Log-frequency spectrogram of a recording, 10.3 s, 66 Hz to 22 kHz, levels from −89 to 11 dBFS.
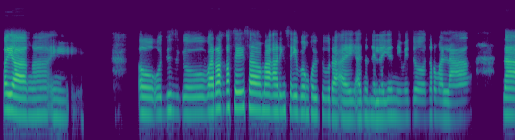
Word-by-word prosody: Kaya 225 -3 +8 0.2
nga 185 0 -7 0.3
eh. 180 -1 -9 1.5
Oo, 200 0 -1
Diyos 220 +2 -9 0.2
ko, 200 0 -5
parang 230 +3 +4
kasi 250 -1 +1
sa 235 -2 +4
maaaring 220 0 +3
sa 220 -1 -5
ibang 205 -1 -3
kultura 185 -3 -4
ay 170 0 -1
ano 175 +1 -6
nila 170 -1 -4
'yon 180 +2 -5
eh 170 - -10
medyo 170 0 -9
normal 175 -2 -6
lang 165 +1 -3 0.7
na 190 - +6
195 Hz, 130 wpm, -23 LUFS, 175-215 Hz, 1.5 s, Kaya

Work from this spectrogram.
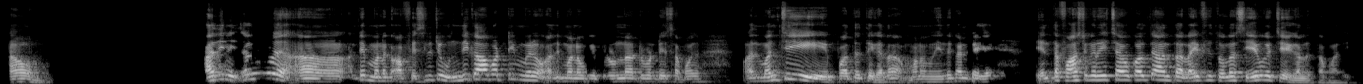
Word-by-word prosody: అవును. - - -2 1.6
అది - - +4
నిజంగా 265 - 0 0.2
ఆహ్, 135 -2 +2
అంటే - - -4
మనకు 165 0 -1
ఆ - - +5
ఫెసిలిటీ 205 - -5
ఉంది 185 +6 -2
కాబట్టి, 230 0 +4
మిరు 195 -2 +2
అది - - -6
మనకి 140 -1 -1
ఇప్పుడు 135 - -8
ఉన్నటువంటి 145 -1 -2
సమ - - -6 0.7
అది 155 - -4
మంచి 205 +7 0 0.5
పద్ధతే 150 +3 -2
కదా! 145 +7 -2 0.2
మనం 125 +1 -5
ఎందుకంటే 145 0 -3 0.6
ఎంత 145 - -1
ఫాస్ట్‌గా 200 +3 +4
రీచ్ 205 +1 +2
అవ్వగలితే 205 +1 +2
అంత 200 -1 -3
లైఫ్‌ని 190 +1 -1
తొందర 185 +2 +1
సేవ్‌గా 200 0 +3
చేయగలుగుతాం 95 -4 -3
అది. 80 - -24
180 Hz, 140 wpm, -22 LUFS, 140-205 Hz, 1.6 s, ఆ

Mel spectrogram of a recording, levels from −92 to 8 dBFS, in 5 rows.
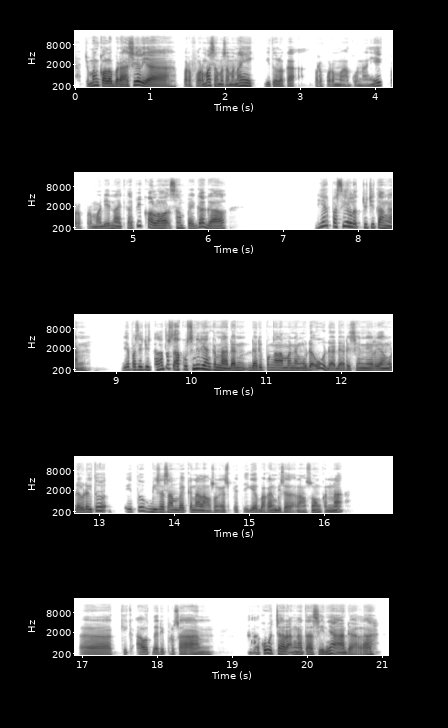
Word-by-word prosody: Cuman 220 +2 +1
kalau 175 -4 +7
berhasil, 165 - +6
ya 125 -3 +5
performa 130 - -1
sama-sama 135 -7 -1
naik 195 0 +4 0.2
gitu 135 0 -4
loh, 120 - -4
Kak. - - -5 0.2
Performa 125 -3 -8
aku - - -18
naik, 125 - -4
performa 125 0 -9
dia 160 +4 -4
naik. 140 -3 -3
Tapi 320 - -6
kalau 175 - +2
sampai 175 -4 -3
gagal 155 +2 +1 1.2
dia 290 - -2
pasti 280 +2 +2
le 255 - +4
cuci 220 -2 -7
tangan. 150 - 0 0.5
Dia 195 - -3
pasti 195 0 0
cuci 195 -1 -1
tangan 210 +5 0
terus 275 - 0
aku 210 +1 +1
sendiri 250 +2 +7
yang 210 - +1
kena, 170 -6 +4
dan 160 +2 +2
dari 160 +2 +1
pengalaman 165 -2 0
yang 155 - -1
udah-udah, 145 -1 +1
dari 145 - -2
senior 150 0 0
yang 145 -1 +3
udah-udah, 150 +4 0
itu 260 - 0 0.3
itu 185 +7 -8
bisa 180 -2 -1
sampai 155 -1 -1
kena 145 -1 -2
langsung 125 -2 -5
SP3 120 -3 -7
bahkan 130 +5 -3
bisa 130 -4 -2
langsung 110 -6 -4
kena, 125 - -1 0.7
eee, 115 -2 -3
kick 140 - -17
out 160 +2 -2
dari 135 0 -5
perusahaan. 110 -5 -2 0.6
Nah, 255 -1 -13
aku 230 +1 +3
cara 175 -4 +2
ngatasinnya 150 +2 +2
adalah 110 - -3
155 Hz, 180 wpm, -24 LUFS, 130-190 Hz, 1.2 s, kalau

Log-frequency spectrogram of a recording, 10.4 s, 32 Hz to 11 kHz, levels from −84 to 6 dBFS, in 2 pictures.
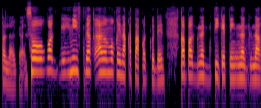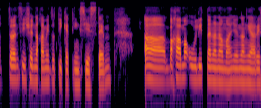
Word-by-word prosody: talaga. 125 -5 -8
So, 230 -1 +5
'pag 245 -2 +2
mis 220 +3 +1
nak 230 0 +3
alam 220 +1 +4
mo 220 - -1
kinakatakot 180 -7 -1
ko 150 -3 -9
din 145 +1 -5 0.3
kapag 180 -1 +3
nag-ticketing, 170 -1 -1
nag 165 -4 +1
nag-transition 155 +1 0
na 145 - +1
kami 140 0 -2
to 145 - -10
ticketing 125 -2 -5
system. 125 +3 -2 0.7
Ah, 145 -3 +5
baka 155 +3 +3
maulit 155 -2 -3
na 145 -2 +1
naman 135 -1 -1
yung 140 0 -5
nangyari 130 -1 -1
155 Hz, 150 wpm, -23 LUFS, 140-180 Hz, 0.7 s, So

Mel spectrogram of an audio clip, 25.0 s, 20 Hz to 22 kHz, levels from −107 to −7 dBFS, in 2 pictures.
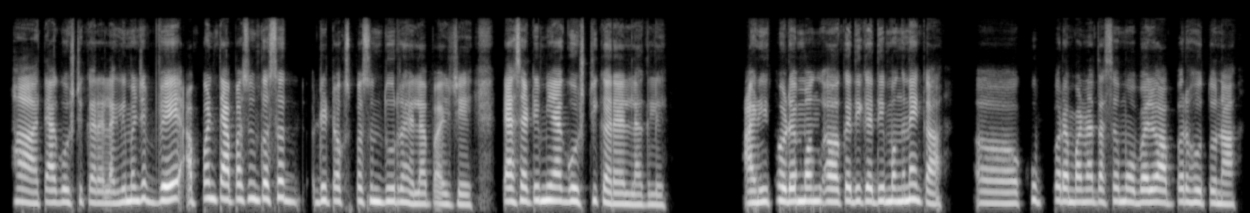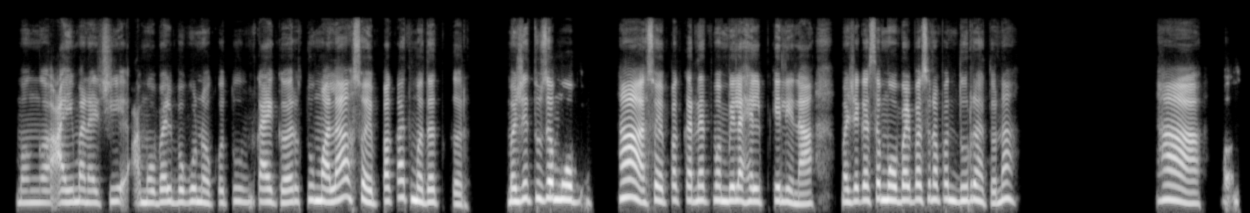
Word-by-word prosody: हां. 225 -3 -1
त्या 225 -1 -2
गोष्टी 230 +1 -6
करायला 215 -1 -5
लागली 220 +3 -3
म्हणजे 255 +3 +1
वे 260 +2 +7
आपण 300 -1 -2
त्यापासून 280 0 +1
कसं 290 -2 -1 0.3
डिटॉक्सपासून 250 -1 -2
दूर 245 +1 -2
राहिला 200 -4 -2
पाहिजे? 190 -1 -5 0.3
त्यासाठी 250 +1 +1
मी 260 +1 +4
या 255 -1 +3
गोष्टी 250 +1 -1
करायला 200 -4 -1
लागले. 185 -1 -6 0.8
आणि 225 +2 0
थोडं 245 -2 +3
मग 245 0 +2
अ, 240 0 +1
कधी-कधी 250 0 -1
मग 245 0 +2
नाही 270 +1 +3
का 210 -3 -2 0.4
अ, 210 - -11 0.5
खूप 260 -5 -7
प्रमाणात 235 -2 -3
अस 235 0 -7
मोबाईल 230 -1 -1
वापर 230 0 -3
होतो 225 -2 -4
ना, 195 -2 -3 0.3
मग 220 0 -5
आई 225 0 0
म्हणायची 235 0 -3
अ, - - -9
मोबाईल 220 +2 0
बघू 230 +1 0
नको, 220 -2 -2
तू 235 +2 -7
काय 235 -1 +2
कर, 225 +2 0
तू 270 - -1
मला 260 +7 +5
स्वयंपाकात 250 +4 0
मदत 230 -3 +4 0.2
कर. 195 -3 -5 0.4
म्हणजे 245 +4 +4
तुझं 300 0 +6
मोब 270 -4 +5 0.4
हां 310 -5 +9
स्वयंपाक 255 +2 0
करण्यात 260 0 +1
मम्मीला 255 0 +4
हेल्प 240 -1 +1
केली 245 -3 +1
ना 195 -1 +2 0.3
म्हणजे 235 +1 0
कसं 270 +2 +2
मोबाईलपासून 270 +1 +3
आपण 275 -1 +1
दूर 255 +1 0
राहतो 240 -6 0
ना. 280 +6 0 1.5
हां, 250 -6 +4 0.2
हो. 240 - -9
240 Hz, 170 wpm, -23 LUFS, 225-260 Hz, 1.5 s, हां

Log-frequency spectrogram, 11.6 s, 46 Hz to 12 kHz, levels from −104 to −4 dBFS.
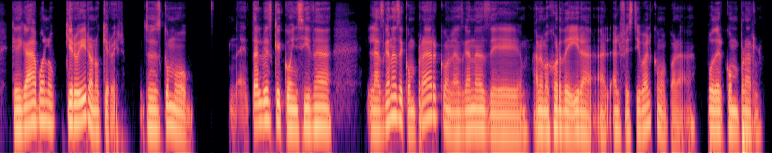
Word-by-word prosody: que 110 - -1
diga, 125 +5 +4
ah, - - +3
bueno, 140 -3 0
quiero 140 0 +5
ir 160 +3 +5
o 115 - +4
no 105 -1 0
quiero - - -3
ir. - - -17 0.2
Entonces, 110 -2 0
como 110 - 0 0.9
tal 135 +1 +2
vez 150 0 +2
que 140 -2 +1
coincida 120 +1 +2 0.5
las 110 -1 -2
ganas 175 +6 +2
de 155 - +2
comprar 150 - -1
con 115 - -3
las 100 0 -2
ganas 110 -1 +1
de, 95 -1 -2 0.2
a - - -6
lo 105 - +3
mejor, 105 +2 +2
de 105 -1 +2
ir 105 +3 +2
a 95 - -1
al 95 +3 -8
al 105 -1 -2
festival 105 +7 -3
como 105 -9 -5
para 70 - -11
poder 110 -2 +2
comprarlo. 105 -2 -1
110 Hz, 190 wpm, -22 LUFS, 100-130 Hz, 0.9 s, quiero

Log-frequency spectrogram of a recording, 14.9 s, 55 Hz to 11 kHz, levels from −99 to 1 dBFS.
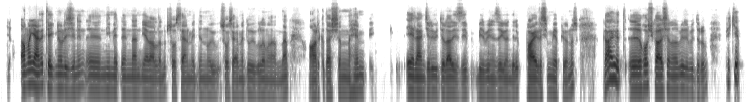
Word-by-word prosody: Ya - - -16 0.2
ama 125 +4 +6
yani 135 -1 +7
teknolojinin, 120 +1 0
eee, 110 0 -2
nimetlerinden 105 -2 -4
yararlanıp 95 +2 -2
sosyal 90 0 -2
medyanın, 95 0 -10
uy 90 0 -7
sosyal 85 +1 -3
medya 95 +1 -7
uygulamalarından, 90 +1 -4 0.4
arkadaşlarınla 95 +2 0
hem 105 +3 -3
e - - -18
i - - -21 0.7
eğlenceli 100 0 +3
videolar 100 0 +2
izleyip, 95 0 -5
birbirinize 95 0 -4
gönderip 95 +2 -4
paylaşım 100 0 +4
yapıyorsunuz. 95 - -4 0.5
Gayet, 190 -5 +4
ııı, 115 0 +4
hoş 130 +3 +1
karşılanabilir 110 0 +3
bir 105 -2 -7
durum. 95 +2 -6 0.3
Peki, 390 - 0
100 Hz, 125 wpm, -25 LUFS, 95-110 Hz, 0.7 s, yani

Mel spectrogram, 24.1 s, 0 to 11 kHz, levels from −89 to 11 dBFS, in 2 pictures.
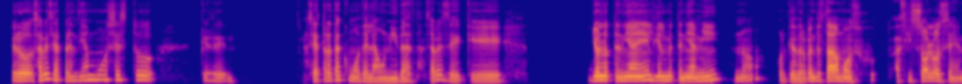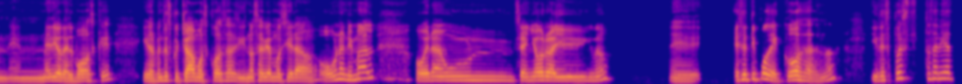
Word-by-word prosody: Pero, 145 -1 +4
¿sabes?, 195 +8 0
aprendíamos 175 +4 -3
esto 180 +1 -3 0.5
que, 135 -3 -9 0.9
se 145 - -1
trata 155 +4 -1
como 140 -3 -4
de 130 -1 -3
la 125 0 -2
unidad, 125 +2 -2
¿sabes?, 185 -4 -4
de 120 -3 -5
que, 125 0 -4 1.1
yo 160 +2 +6
lo 170 0 +6
tenía 160 0 +4
a 155 - +7
él 175 +1 +3
y 160 - +3
él 160 - +3
me 160 - +1
tenía 140 0 +1
a - - 0
mí, 170 +9 0
¿no?, 225 +10 -8
porque 125 0 -4
de 125 - -1
repente 145 +4 -1
estábamos 140 -3 +4 0.4
así - - -10
solos 145 0 0
en 125 -1 -5
en 125 0 -5
medio 145 +1 +4
del 125 -1 +3
bosque 140 +8 -1 0.4
y 135 - -4
de 130 - +4
repente 140 +4 0
escuchábamos 145 -2 +4
cosas 145 0 0
y 130 - -1
no 140 +1 0
sabíamos 145 -2 +1
si 145 - -1
era 135 -2 +3
o 130 +2 -5
un 175 +7 0
animal 225 +7 +1 0.5
o 145 0 +3
era 160 +1 +3
un 160 -1 -2
señor 160 +1 +4
ahí, 150 0 +2
¿no?, 200 +9 -6 0.7
eh, 125 -2 -7 0.4
ese 165 +5 +2
tipo 210 +2 +3
de 135 -6 +1
cosas, 155 -5 +3
¿no?, 185 - -7 0.4
y 155 - -5
después 230 +10 -4
todavía 230 +1 -3
150 Hz, 160 wpm, -22 LUFS, 135-165 Hz, 1.1 s, a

